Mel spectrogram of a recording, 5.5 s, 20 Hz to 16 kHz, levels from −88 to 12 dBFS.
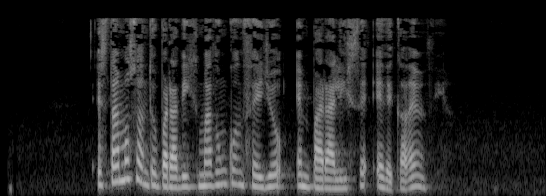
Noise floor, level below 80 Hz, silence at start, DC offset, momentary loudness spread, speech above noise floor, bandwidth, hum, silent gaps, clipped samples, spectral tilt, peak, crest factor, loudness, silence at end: -69 dBFS; -70 dBFS; 0.95 s; under 0.1%; 8 LU; 45 dB; 11.5 kHz; none; none; under 0.1%; -4.5 dB/octave; -6 dBFS; 20 dB; -24 LUFS; 1.2 s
